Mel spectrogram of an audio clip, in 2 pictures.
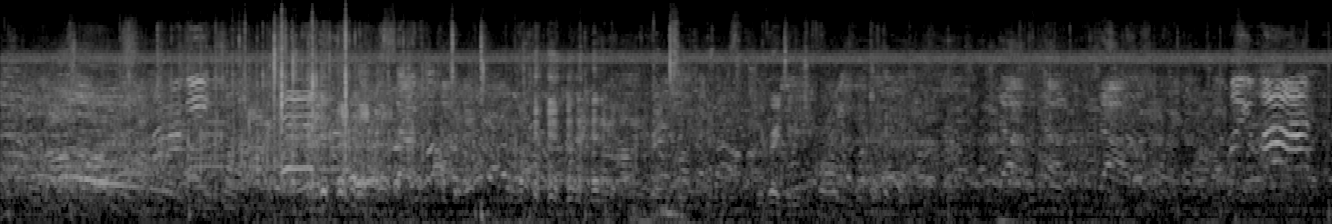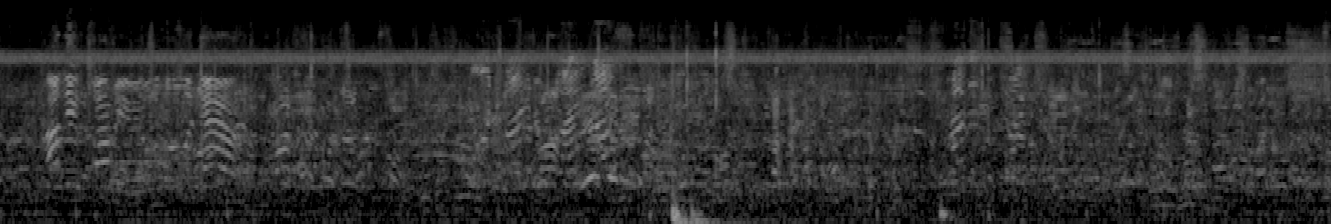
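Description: Players shout to one another across an open field.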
